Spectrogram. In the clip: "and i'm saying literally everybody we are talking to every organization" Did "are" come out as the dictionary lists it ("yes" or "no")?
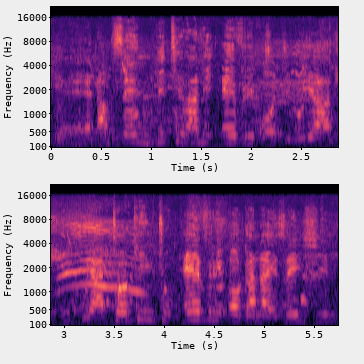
no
